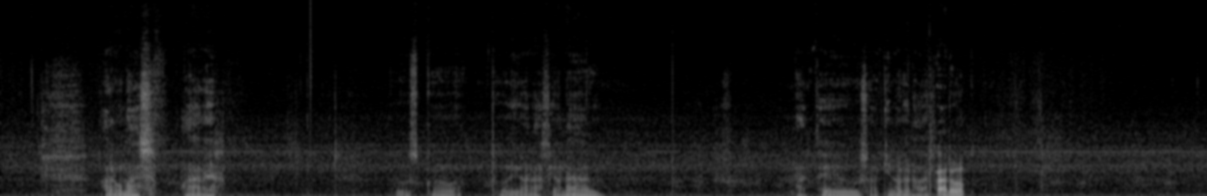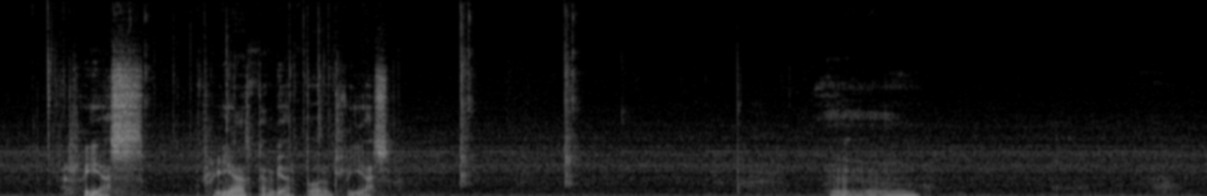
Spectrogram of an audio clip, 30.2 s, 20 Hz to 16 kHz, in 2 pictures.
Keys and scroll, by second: 17.1-19.9 typing.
